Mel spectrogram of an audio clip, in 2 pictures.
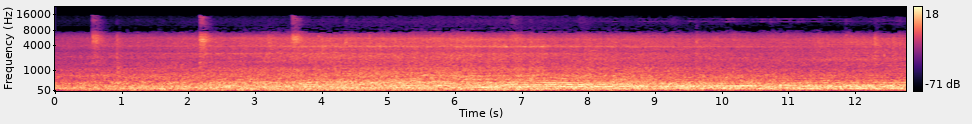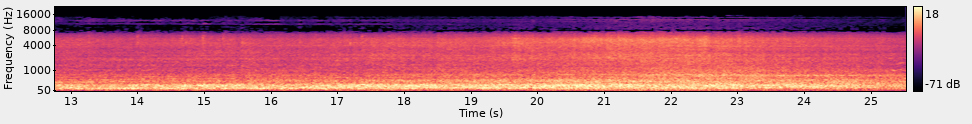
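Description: A passenger train rolling slowly past along a station platform: steady rumble of coaches and wheels on rails, building over the first few seconds, with a few sharp ticks early on. A diesel engine's drone grows stronger in the second half as the diesel locomotive at the rear of the train comes by.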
